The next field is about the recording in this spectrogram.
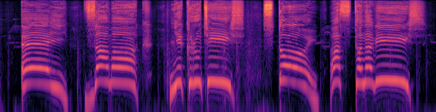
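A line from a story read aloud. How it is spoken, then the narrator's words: Shouted. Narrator (Russian): Маленький силач крикнул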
